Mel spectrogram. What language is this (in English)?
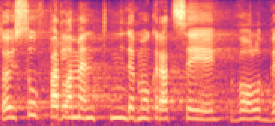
Czech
